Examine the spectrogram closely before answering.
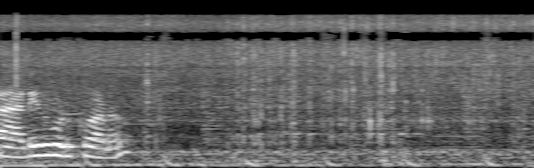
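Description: Sliced onions drop into hot oil.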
